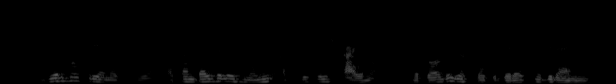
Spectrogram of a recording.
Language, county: Lithuanian, Vilnius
